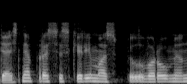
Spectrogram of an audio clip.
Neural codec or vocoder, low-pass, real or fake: none; 7.2 kHz; real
